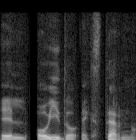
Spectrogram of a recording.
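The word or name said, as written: external ear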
